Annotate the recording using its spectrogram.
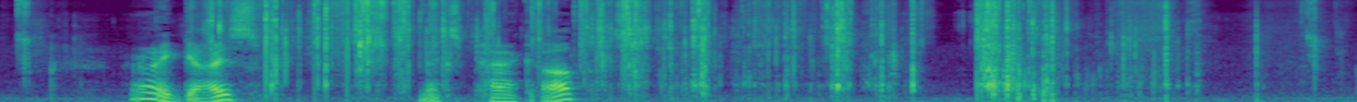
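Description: A paper wrapper crinkles and tears.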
